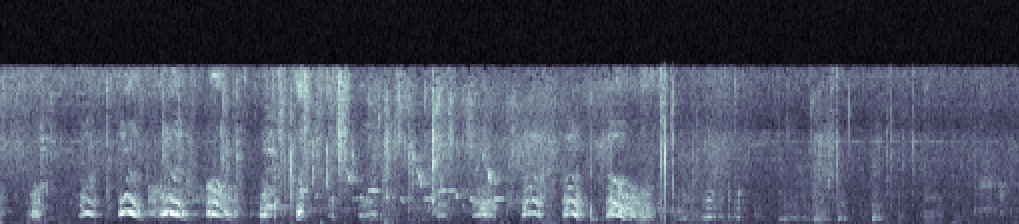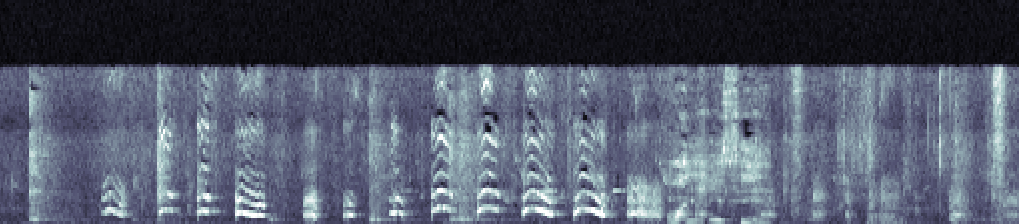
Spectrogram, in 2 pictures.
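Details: Pekingese puppies trying to climb a step give high, wavering whimpers and squeaky yelps in quick irregular bursts.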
